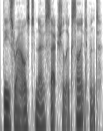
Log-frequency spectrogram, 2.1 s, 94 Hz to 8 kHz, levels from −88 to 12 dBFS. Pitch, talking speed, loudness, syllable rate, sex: 105 Hz, 145 wpm, -17 LUFS, 5.8 syllables/s, male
